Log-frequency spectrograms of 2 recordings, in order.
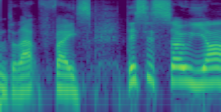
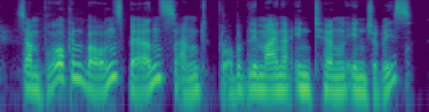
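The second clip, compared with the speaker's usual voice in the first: put-on German accent on English; 4 dB quieter than usual. Reading game dialogue aloud, the player reads the line in a german accent. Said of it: "I'm doing a German accent".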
